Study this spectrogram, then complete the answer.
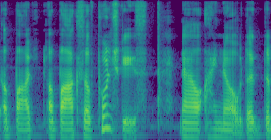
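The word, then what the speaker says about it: pączki: and punch keys or like I said properly pronounced punchy are these like fried doughnut things ungodly delicious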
